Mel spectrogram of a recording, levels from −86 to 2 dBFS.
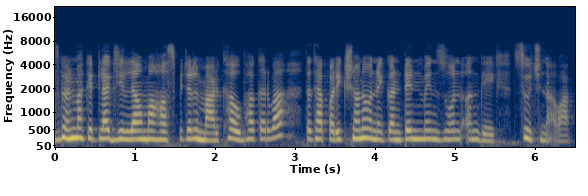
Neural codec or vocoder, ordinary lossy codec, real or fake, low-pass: codec, 16 kHz, 1 kbps, X-Codec, HuBERT features, trained on LibriSpeech; none; fake; none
